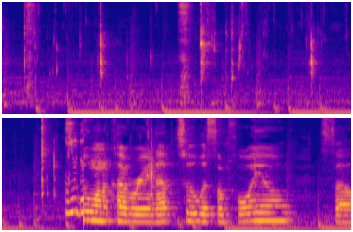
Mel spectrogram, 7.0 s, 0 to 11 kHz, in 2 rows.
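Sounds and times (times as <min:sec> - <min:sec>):
food being stirred in a crock pot: 0:00.1 - 0:05.4
sharp little drips: 0:00.4 - 0:04.1
speech: 0:04.3 - 0:06.9.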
